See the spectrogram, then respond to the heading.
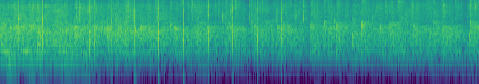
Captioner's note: attendees applauding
